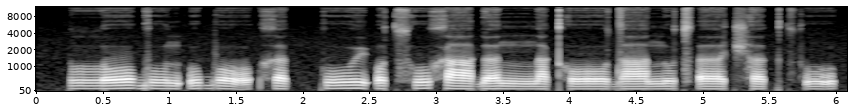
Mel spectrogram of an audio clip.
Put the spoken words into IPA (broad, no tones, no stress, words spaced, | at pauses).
lːoːɡuːn ʔuboː | xɜkːuːy̯ʔo t͡sʰuxaː ɠɜ nːakʰoːdaː nut͡sʼɜːt͡ʃʰɜkt͡sʼuː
